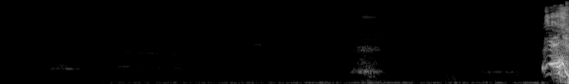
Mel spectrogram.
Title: wide Nose Sneezes Philippines ❣️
